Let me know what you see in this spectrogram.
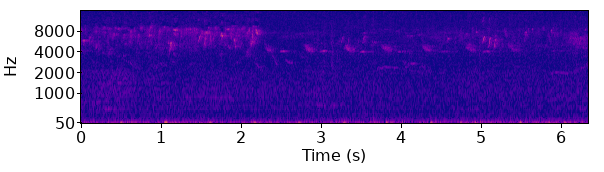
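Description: Faint outdoor ambience: small birds chirping, with many short high chirps coming several a second, over a steady low rumble.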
